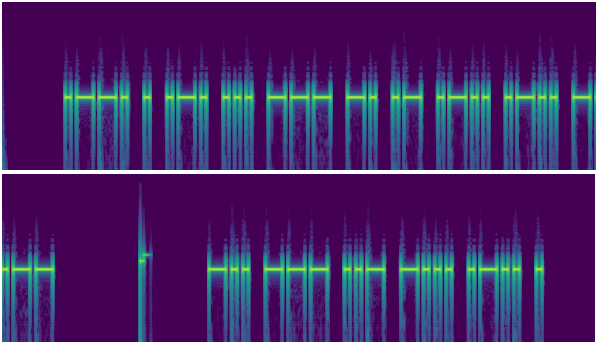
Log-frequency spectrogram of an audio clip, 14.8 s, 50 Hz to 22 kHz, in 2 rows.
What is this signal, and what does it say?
Morse code, heard as a keyed tone, about 17 wpm, 700 Hz. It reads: PERSONALLY DOUBLE
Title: Sentences from Top 1400 Words - New Word Drill Alt - 17wpm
